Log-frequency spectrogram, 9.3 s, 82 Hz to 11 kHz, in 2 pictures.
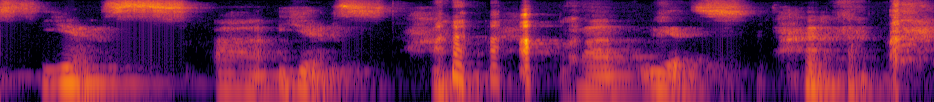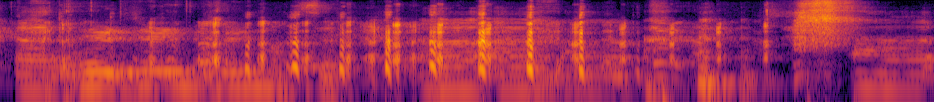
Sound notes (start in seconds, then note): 2.1 chuckles; 4.4 laughter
